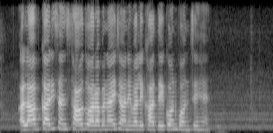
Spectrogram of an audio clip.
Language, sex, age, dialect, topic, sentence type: Hindi, female, 18-24, Marwari Dhudhari, banking, question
